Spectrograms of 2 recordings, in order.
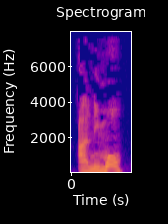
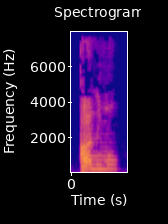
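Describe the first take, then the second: First: The stress is on the last syllable. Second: The stress is on the first syllable. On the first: Someone else encouraged in the past. "se tilda porque es aguda" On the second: It means encouragement, a noun. "se tilda porque es esdrújula"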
